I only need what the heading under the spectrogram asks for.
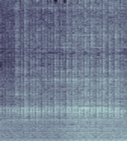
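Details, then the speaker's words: VW truck diesel at idle: quick regular ticking knock about ten a second with a thin hiss from the exhaust, not engine knock; small exhaust brake piston lost, exhaust leaking. "É o pistãozinho que você perdeu. O pistãozinho do freio a motor, que fica aqui, ó. Aí você perdeu o pistãozinho."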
